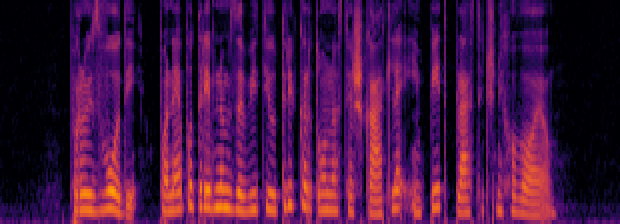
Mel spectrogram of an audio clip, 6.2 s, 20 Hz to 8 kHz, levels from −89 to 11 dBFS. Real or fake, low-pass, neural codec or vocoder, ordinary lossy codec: real; none; none; none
